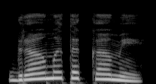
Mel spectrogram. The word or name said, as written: ಗ್ರಾಮತಕ್ಕಾಮೆ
